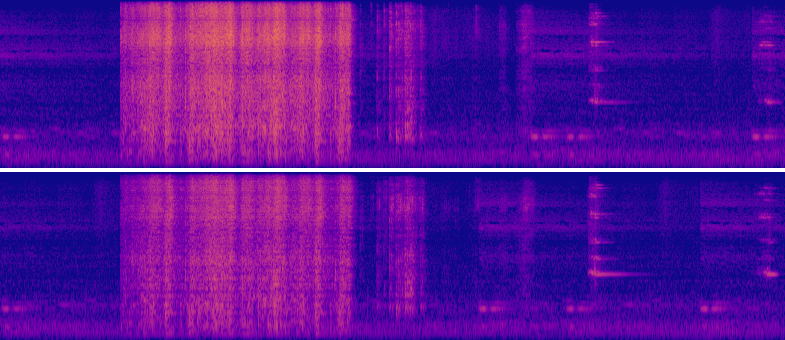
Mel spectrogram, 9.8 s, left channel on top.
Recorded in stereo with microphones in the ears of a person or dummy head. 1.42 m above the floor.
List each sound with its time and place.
1.5 s tearing paper: 35° left (ahead or behind), 0.6 m
4.5 s a crack: 10° left (ahead or behind), 5 m
7.3 s a clink: 20° right (ahead or behind), 0.7 m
